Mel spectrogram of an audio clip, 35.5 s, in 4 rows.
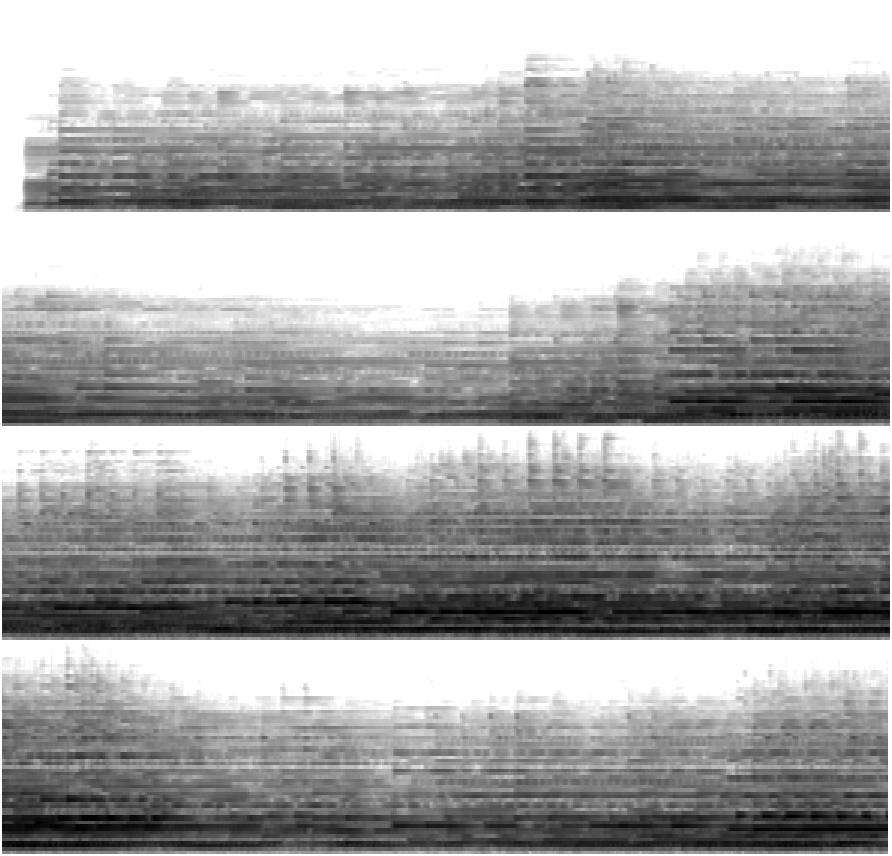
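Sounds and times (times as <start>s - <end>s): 
solo piano: 0.2s - 35.5s.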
